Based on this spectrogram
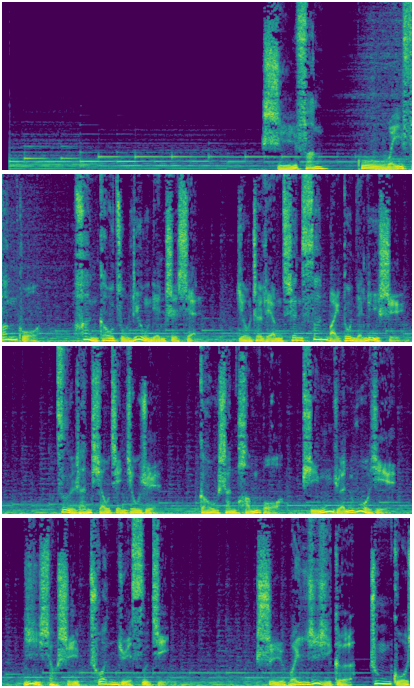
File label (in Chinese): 男 企业宣传片 大气厚重; 高端厚重; 大气浑厚; 德阳市智能化数字化园区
